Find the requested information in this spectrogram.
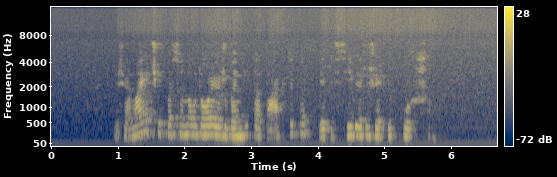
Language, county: Lithuanian, Vilnius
